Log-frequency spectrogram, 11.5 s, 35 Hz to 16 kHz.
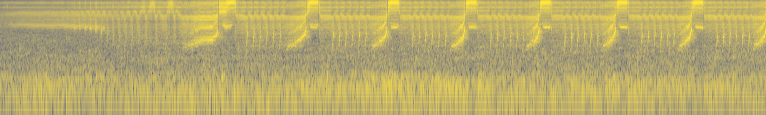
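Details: Tsukutsuku-boshi cicada singing close by near a railway in Shizuoka, Japan, on 3 September 2017. After a rising onset, a dense high buzz carries sharp upward-sweeping phrases, repeated about once a second in a steady rhythm.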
